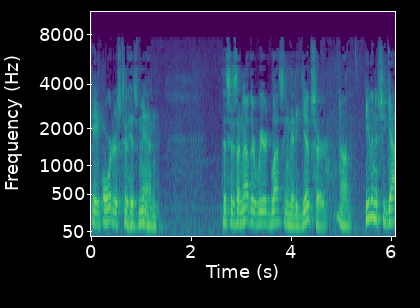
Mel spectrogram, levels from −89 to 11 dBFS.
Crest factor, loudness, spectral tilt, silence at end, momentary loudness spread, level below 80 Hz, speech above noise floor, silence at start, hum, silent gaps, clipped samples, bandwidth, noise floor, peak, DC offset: 18 dB; -18 LUFS; -7 dB/octave; 0 s; 7 LU; -52 dBFS; 30 dB; 0 s; none; none; under 0.1%; 8 kHz; -47 dBFS; 0 dBFS; under 0.1%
